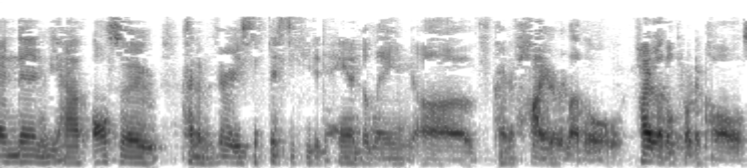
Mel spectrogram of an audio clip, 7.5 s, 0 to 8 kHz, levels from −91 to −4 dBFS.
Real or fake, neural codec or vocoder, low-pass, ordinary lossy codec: fake; codec, 44.1 kHz, 3.4 kbps, Pupu-Codec; 7.2 kHz; MP3, 24 kbps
